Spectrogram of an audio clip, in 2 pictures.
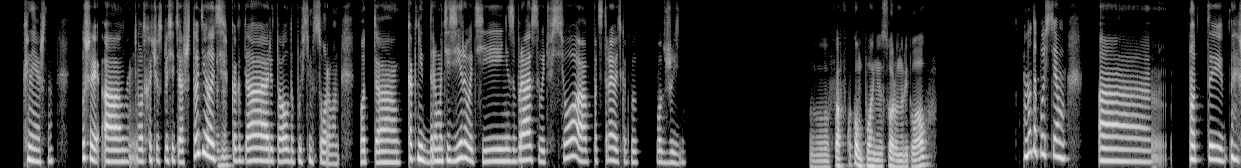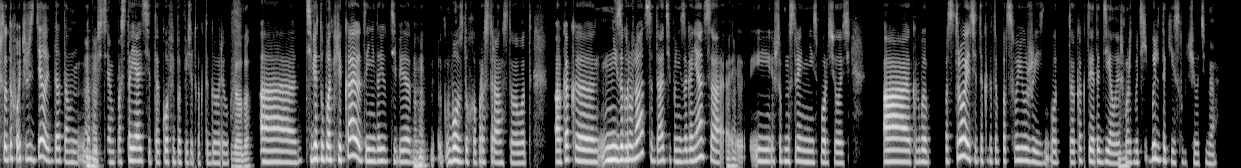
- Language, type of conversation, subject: Russian, podcast, Как маленькие ритуалы делают твой день лучше?
- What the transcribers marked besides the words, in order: other background noise; tapping; chuckle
